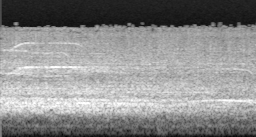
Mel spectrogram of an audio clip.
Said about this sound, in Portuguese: Cumprimentar, uma salva de palmas, nossa cantora, compositora, atriz e política brasileira, Leci Brandão, aqui presente.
